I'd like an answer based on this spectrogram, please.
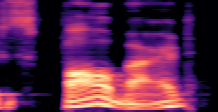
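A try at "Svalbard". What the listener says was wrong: It's Spall with a V.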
